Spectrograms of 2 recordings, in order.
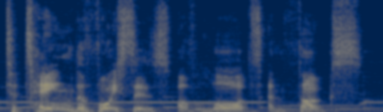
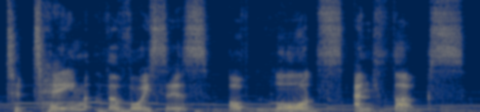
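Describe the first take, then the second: First: It is read at a normal pace. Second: It is read slowly.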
